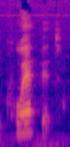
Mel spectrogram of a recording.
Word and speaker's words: coepit: Oi, oi, as in coepit. and proelium, And we, we, as in huius or huic, or cuius, or hui.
